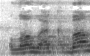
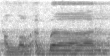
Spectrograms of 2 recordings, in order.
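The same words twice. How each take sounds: First: The final syllable of Akbar is kept short. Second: The final syllable of Akbar is drawn out long. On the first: The speaker calls it right. "Barnya dibaca pen" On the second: The speaker calls it wrong. "kalau barnya dibaca panjang, nanti artinya akan berubah"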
